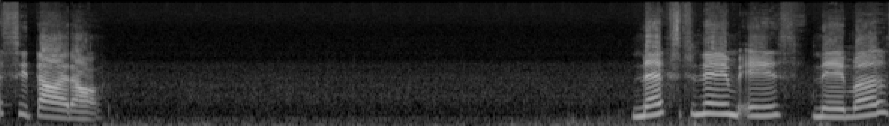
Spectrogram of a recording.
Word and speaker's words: Naimal: Next नेम इज़ नेमल, spelling है NAIMAL, meaning है खुदा की तरफ से अता किया गया।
